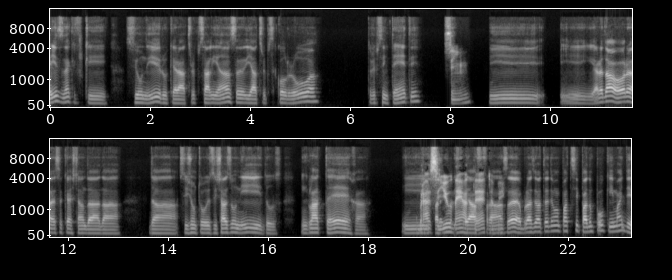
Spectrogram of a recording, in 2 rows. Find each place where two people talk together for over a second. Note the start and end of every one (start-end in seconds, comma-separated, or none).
18.9-20.8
